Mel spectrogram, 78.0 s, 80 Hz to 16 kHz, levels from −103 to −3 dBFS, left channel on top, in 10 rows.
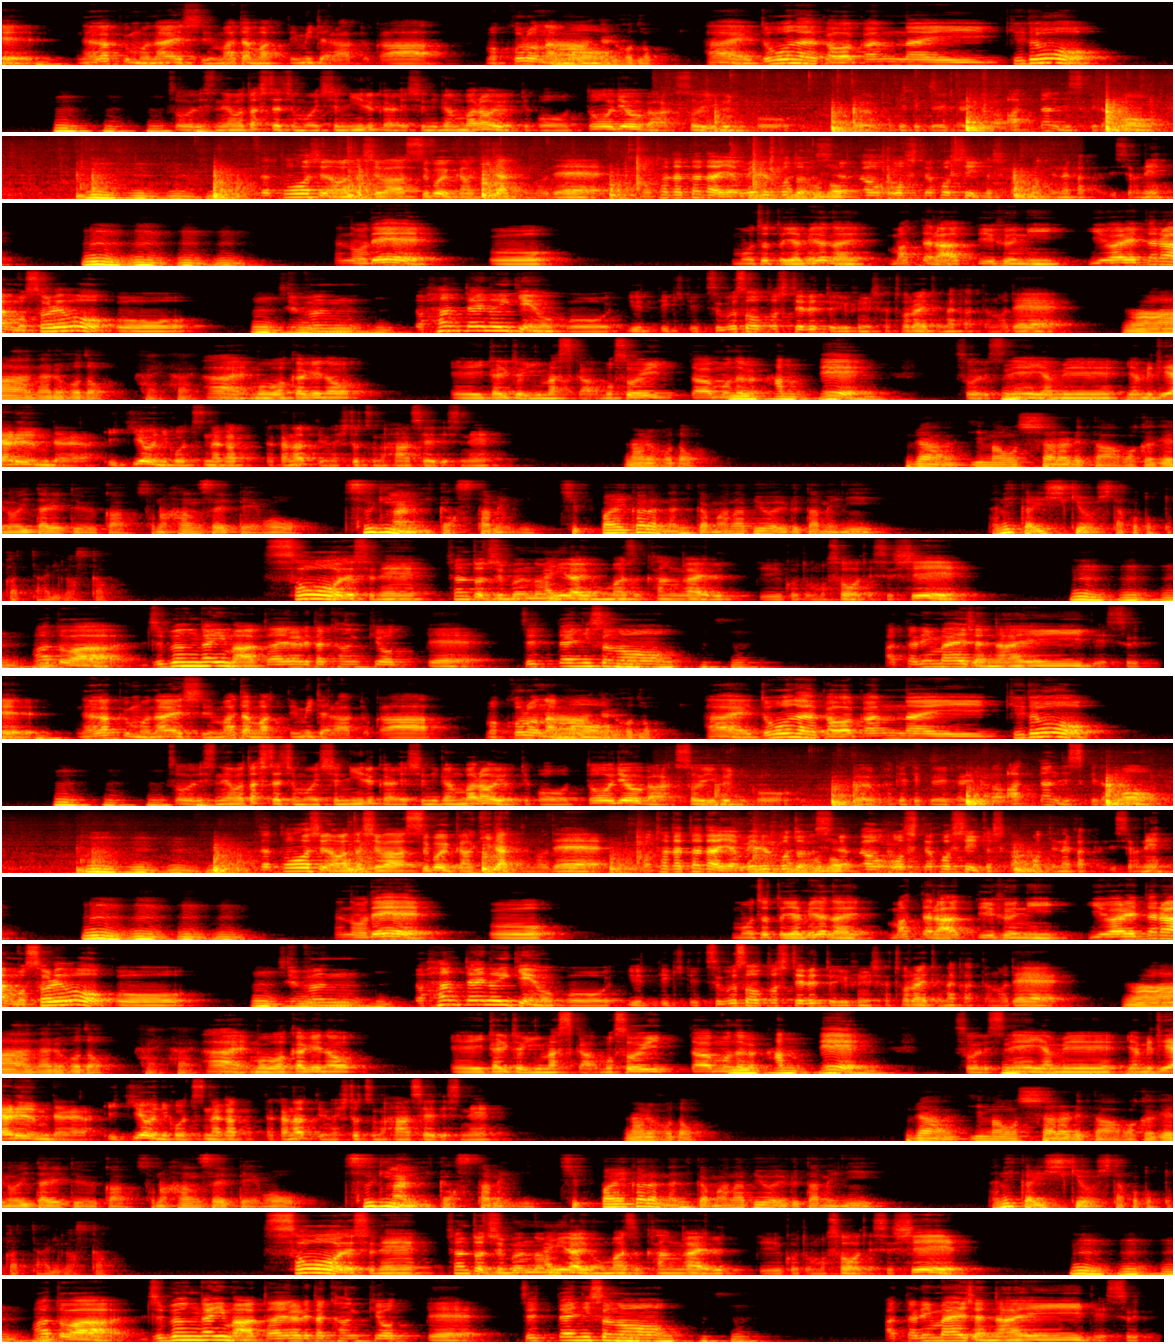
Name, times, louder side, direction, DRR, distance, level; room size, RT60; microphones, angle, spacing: voice 1, 0.0-0.4 3.7-4.3 8.2-9.3 16.2-17.2 20.6-21.3 24.0-25.1 32.9-33.9 38.7-40.6 43.9-44.9 45.7-46.6 51.0-51.5 52.9-56.6 56.9-60.5 61.2-63.2 66.1-66.2 69.6-70.6 74.4-75.3, equal, 5° right, 7 dB, 0.5 m, -38 dB
voice 2, 0.5-2.9 3.2-4.1 4.7-7.3 9.0-13.1 13.5-15.5 17.3-23.4 25.7-26.3 26.7-27.1 28.3-32.4 33.1-33.6 34.0-35.5 35.9-38.3 40.4-41.4 42.0-44.1 44.5-44.8 45.4-48.4 48.7-50.1 57.2-57.4 64.3-68.8 70.5-73.4 73.8-74.7 76.2-77.8, right 1 dB, 20° right, 7 dB, 1.3 m, -36 dB
sound 1, 12.2-22.8, left 1 dB, 45° left, 2.0 m, -41 dB
19.5 x 7.9 x 2.2 m, 0.34 s
head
